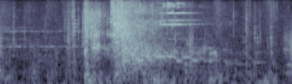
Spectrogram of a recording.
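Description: A weapon shatters with a bright, crackling burst.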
